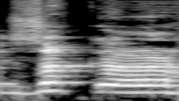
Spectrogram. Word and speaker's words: Zucker: with Ron Russer, film director, writer, producer, David Zucker. Hello and welcome to the show. Thank you, and thank you for pronouncing my name correctly.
